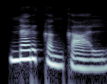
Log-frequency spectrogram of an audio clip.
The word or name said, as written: नरकंकाल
